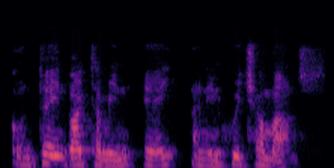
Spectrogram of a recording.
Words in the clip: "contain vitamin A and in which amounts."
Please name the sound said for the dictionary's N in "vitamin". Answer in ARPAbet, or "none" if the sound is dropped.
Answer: N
